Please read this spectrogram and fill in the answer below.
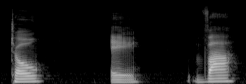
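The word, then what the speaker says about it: תועבה: O, e, a, 3 vowels, 3 syllables. To, e, va, toeva. Final stress. Toeva.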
